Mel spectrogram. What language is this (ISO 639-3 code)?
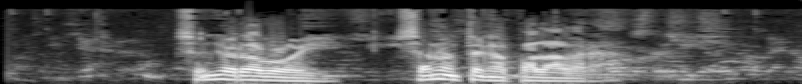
glg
